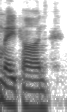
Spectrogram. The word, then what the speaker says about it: Maton: I haven't really watched Nick pitch or Nick play either, but his brother Phil Maton, Maton, M-A-Y-T-A-H-N is the pronunciation guide.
